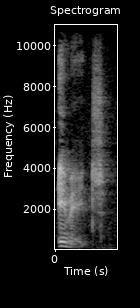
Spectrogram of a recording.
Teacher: alors qu'en fait le stress est sur le I. On prononce image et non image.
